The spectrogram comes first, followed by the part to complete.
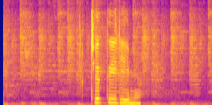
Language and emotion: Russian, neutral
